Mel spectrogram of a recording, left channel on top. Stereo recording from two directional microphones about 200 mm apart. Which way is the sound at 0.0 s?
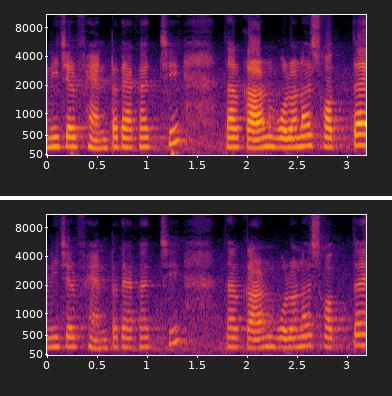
15° left (ahead or behind).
